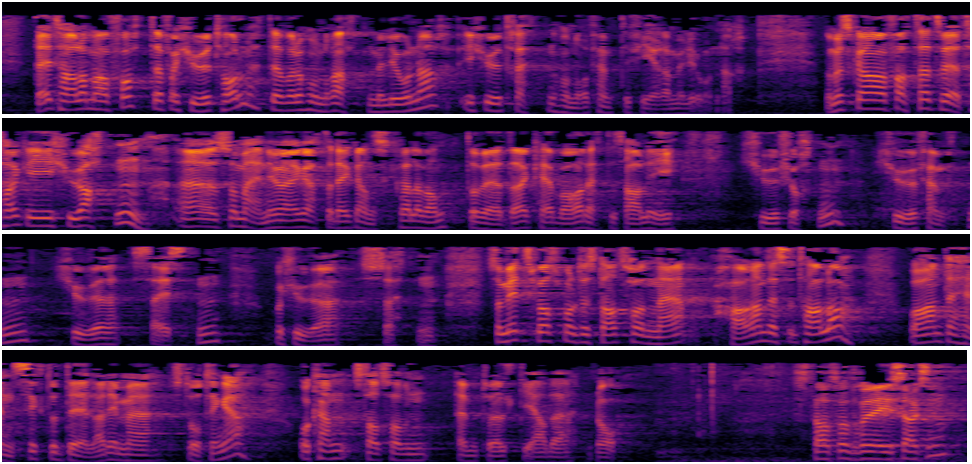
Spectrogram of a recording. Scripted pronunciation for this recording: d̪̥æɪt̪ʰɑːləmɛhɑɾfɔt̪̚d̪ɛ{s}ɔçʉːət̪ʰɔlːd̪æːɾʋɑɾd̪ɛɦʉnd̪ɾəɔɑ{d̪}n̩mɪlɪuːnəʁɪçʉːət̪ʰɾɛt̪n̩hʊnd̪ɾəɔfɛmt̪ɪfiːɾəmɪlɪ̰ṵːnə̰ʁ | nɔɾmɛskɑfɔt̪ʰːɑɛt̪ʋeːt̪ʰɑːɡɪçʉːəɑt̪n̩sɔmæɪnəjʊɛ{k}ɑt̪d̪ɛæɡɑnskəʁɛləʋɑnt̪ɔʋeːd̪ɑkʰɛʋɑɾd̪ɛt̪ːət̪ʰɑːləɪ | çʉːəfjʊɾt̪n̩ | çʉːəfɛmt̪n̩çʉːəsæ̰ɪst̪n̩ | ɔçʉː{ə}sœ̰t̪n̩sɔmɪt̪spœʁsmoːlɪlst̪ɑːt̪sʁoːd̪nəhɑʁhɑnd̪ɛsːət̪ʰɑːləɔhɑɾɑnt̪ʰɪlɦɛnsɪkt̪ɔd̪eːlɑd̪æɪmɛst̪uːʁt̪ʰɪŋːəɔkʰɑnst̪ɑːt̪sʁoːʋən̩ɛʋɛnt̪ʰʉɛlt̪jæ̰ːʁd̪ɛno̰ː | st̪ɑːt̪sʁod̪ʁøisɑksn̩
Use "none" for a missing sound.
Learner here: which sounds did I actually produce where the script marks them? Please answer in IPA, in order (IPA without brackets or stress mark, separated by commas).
f, t̪, ɡ, ə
